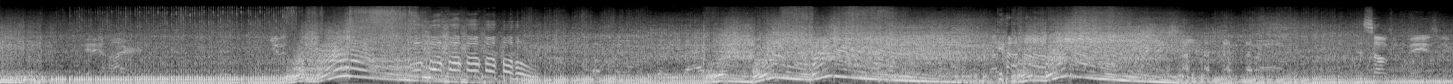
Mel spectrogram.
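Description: Engine of a new car, one of seven in the world, revved hard three times, each rev climbing sharply in pitch and falling back to a loud rumbling idle, with voices talking over it.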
